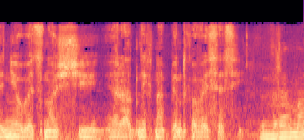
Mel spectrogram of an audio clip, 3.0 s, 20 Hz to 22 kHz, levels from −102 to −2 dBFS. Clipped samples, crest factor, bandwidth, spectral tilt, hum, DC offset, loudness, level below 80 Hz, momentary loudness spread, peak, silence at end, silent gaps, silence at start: 1%; 8 dB; 11 kHz; -3.5 dB/octave; none; under 0.1%; -8 LUFS; -26 dBFS; 7 LU; 0 dBFS; 0 s; none; 0 s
